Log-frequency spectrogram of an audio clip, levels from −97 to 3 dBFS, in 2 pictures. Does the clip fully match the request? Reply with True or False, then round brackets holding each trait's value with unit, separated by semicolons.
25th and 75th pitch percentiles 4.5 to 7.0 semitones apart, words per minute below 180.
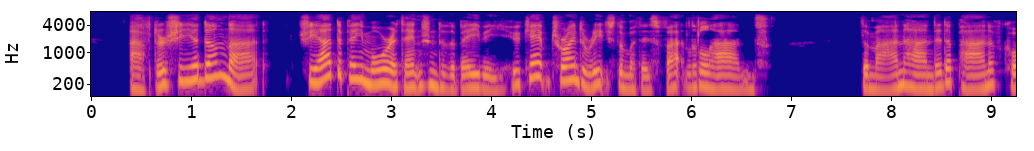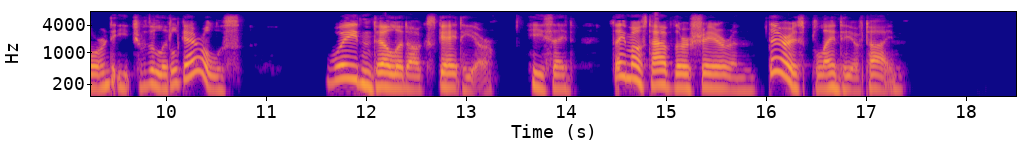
False (5.3 semitones; 185 wpm)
